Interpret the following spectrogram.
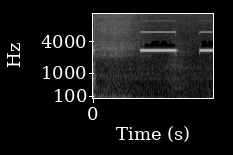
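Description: Digital multimeter's continuity buzzer giving one steady, high-pitched beep of a little under a second, starting about a second in as the probes bridge a trace on the power board: the beep signals the connection has continuity.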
